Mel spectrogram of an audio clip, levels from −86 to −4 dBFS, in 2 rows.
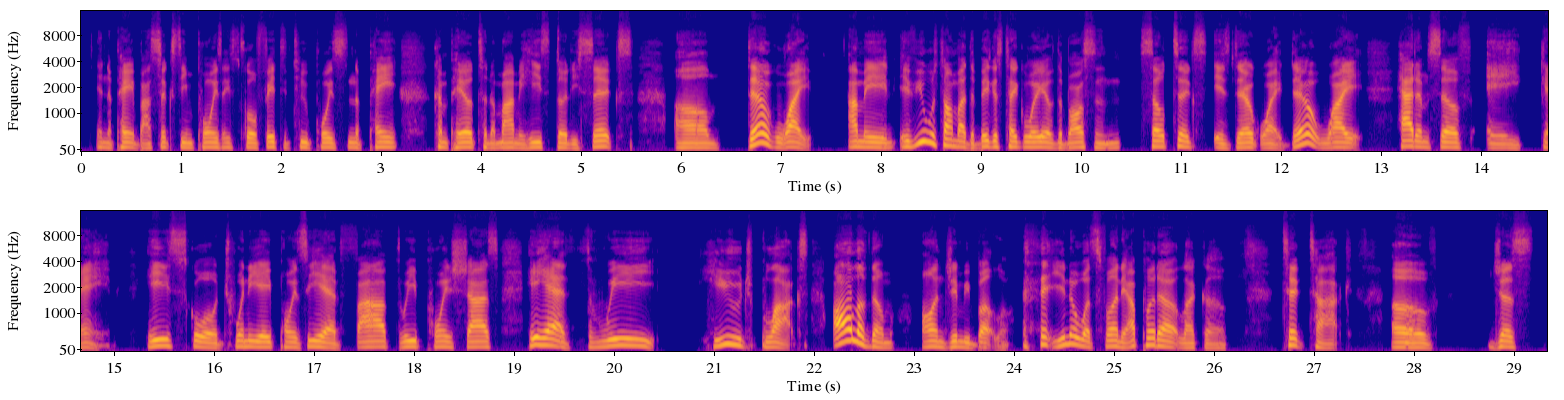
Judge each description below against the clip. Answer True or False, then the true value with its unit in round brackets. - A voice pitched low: True (125 Hz)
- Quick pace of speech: False (155 wpm)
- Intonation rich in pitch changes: False (3.4 semitones)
